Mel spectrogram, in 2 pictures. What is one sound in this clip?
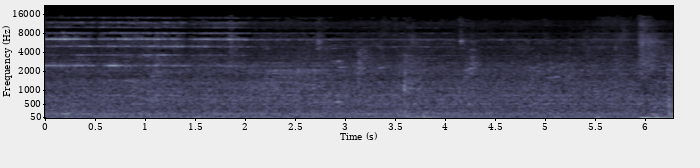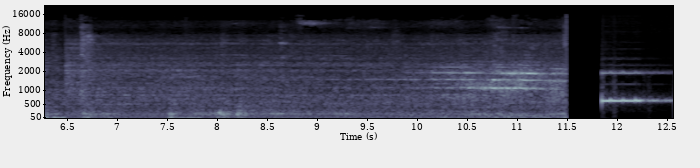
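A train rumbles and rattles along the tracks.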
